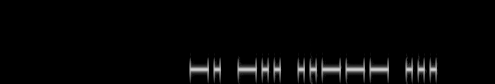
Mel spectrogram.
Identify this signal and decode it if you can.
Morse code, heard as a keyed tone, about 21 wpm, 700 Hz. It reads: ND2S
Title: USA Call Signs - 4 Characters - Repeated 3x - 20wpm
